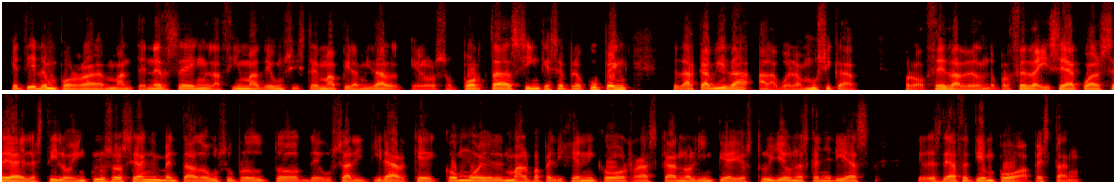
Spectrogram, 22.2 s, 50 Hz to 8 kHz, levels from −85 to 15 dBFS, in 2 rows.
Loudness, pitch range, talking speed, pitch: -33 LUFS, 100-125 Hz, 170 wpm, 115 Hz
